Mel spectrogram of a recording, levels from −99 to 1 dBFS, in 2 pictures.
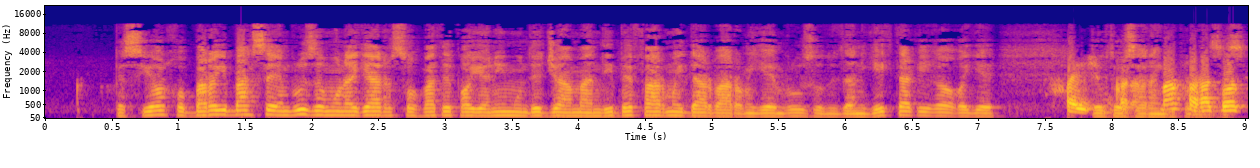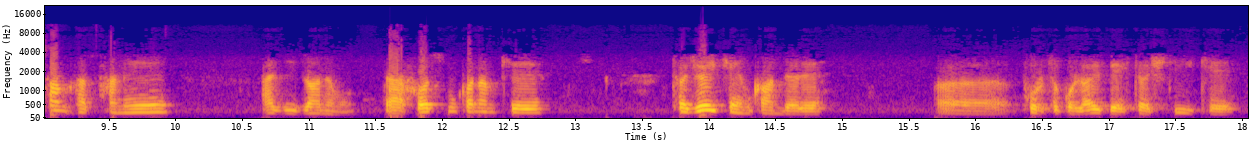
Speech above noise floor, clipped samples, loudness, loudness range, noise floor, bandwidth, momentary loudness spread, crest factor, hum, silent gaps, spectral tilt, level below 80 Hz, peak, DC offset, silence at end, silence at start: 37 dB; under 0.1%; -16 LUFS; 4 LU; -53 dBFS; 11.5 kHz; 10 LU; 16 dB; none; none; -5 dB/octave; -50 dBFS; 0 dBFS; under 0.1%; 0.1 s; 0.25 s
